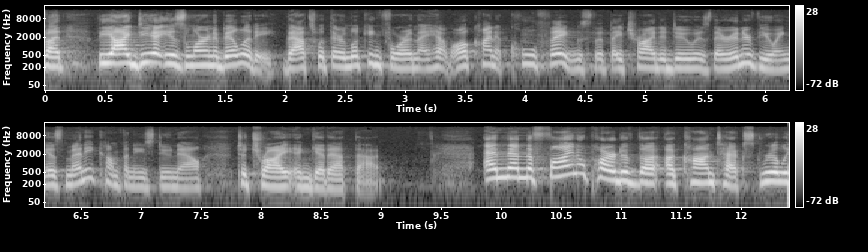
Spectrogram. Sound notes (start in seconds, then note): none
